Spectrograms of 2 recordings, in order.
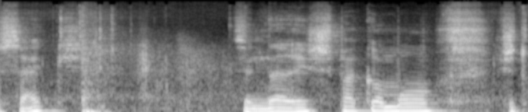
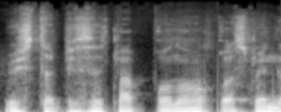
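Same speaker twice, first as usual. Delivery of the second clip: ordinary talk, nothing marked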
